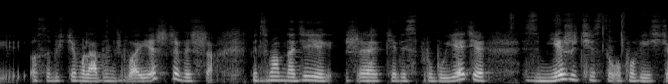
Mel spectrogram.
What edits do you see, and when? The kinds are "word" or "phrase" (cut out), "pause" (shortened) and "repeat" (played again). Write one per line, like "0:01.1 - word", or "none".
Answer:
0:01.2 - word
